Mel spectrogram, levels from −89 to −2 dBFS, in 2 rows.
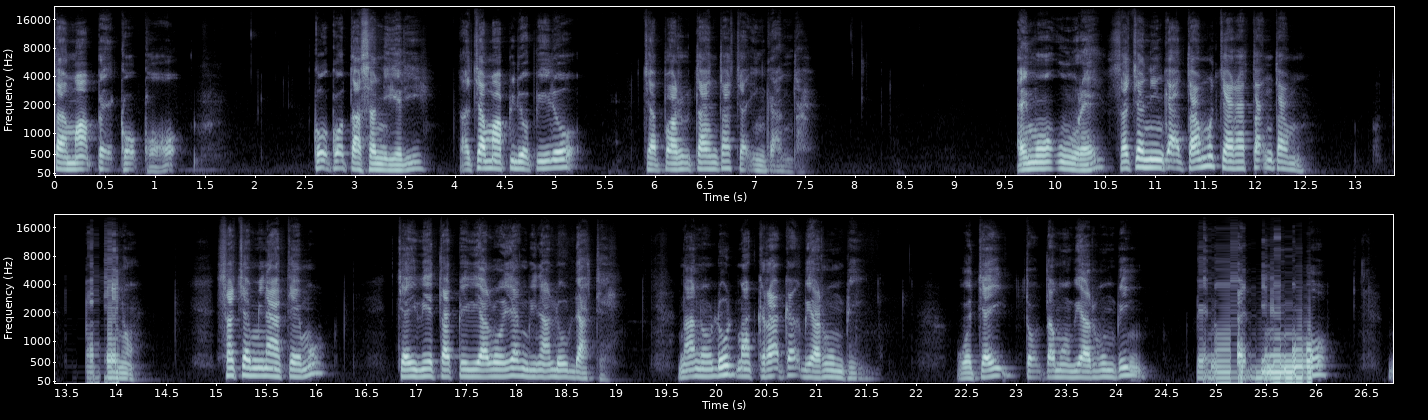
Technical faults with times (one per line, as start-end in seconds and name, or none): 13.47-14.03 robotic sound from repeated short buffers
24.79-25.96 robotic sound from repeated short buffers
